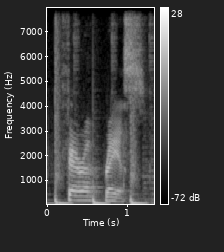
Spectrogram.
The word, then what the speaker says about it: Farah Rees: your full name is Farah Rees and how is that pronounced like how I just said it fair a ray e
